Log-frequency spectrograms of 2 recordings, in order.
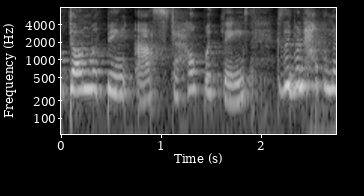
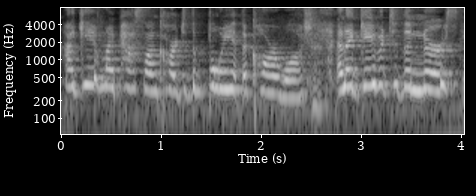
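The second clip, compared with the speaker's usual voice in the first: put-on high, eager old-timer; excited elderly members; 4 semitones higher than usual. Ninety-year-olds reporting to the sisters, eagerly excited. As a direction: pipe up proudly, calling for attention. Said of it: "ninety-year-olds coming up to us on Sundays".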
